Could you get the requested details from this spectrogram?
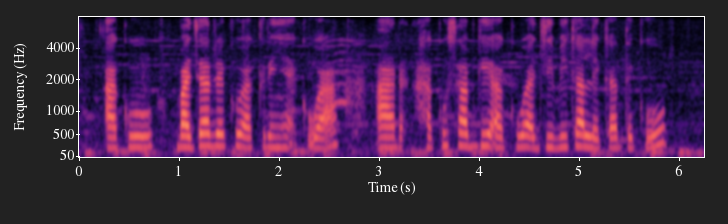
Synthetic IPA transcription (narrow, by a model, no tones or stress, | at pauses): akubad͡ʒaɾːɛkuakɾiɲa̰ʔkṵwaːɾhakusap̚ɡɛakuwaʔd͡ʒibikalɛkat̪ɛku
